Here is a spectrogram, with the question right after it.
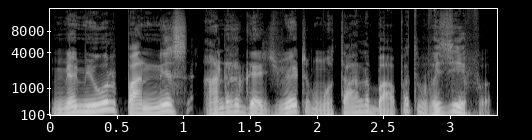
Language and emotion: Kashmiri, happy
